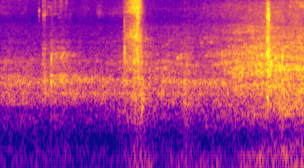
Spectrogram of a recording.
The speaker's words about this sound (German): Jetzt warten wir mal, dass, der, dass das Auto da lang fährt.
